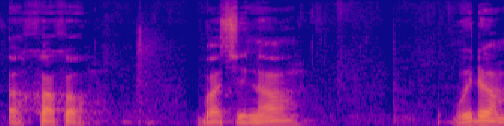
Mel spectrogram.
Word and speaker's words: Okhokhor: receive the bronze cockerel, which actually is rightly pronounced Okhokhor.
